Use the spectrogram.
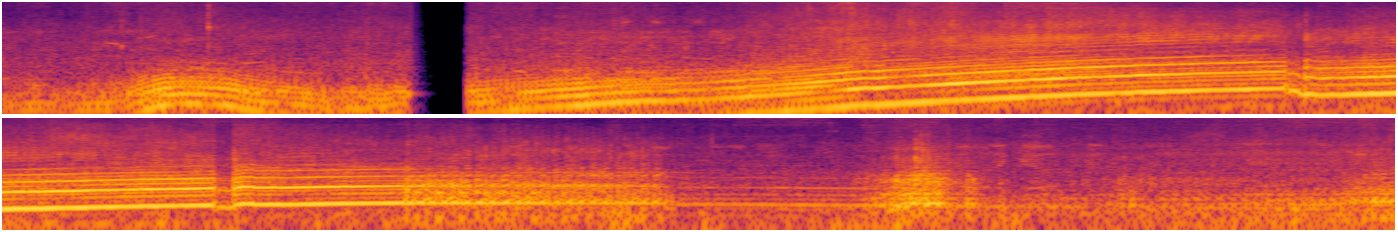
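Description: A car roars past at the Texas Mile, its engine note climbing steadily through the gears over several seconds during a top-speed run before fading into the distance, with a brief dropout and faint crowd noise afterward.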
